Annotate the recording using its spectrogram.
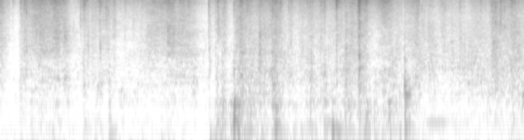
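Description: A cardboard box scrapes and thumps on a wooden table.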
